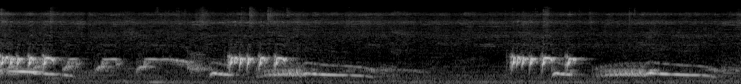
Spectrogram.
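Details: Zebra dove of the local type, a loud singer used to coax other doves into singing; staccato clipped bursts each followed by purring coos that slide downward, the phrase repeated twice.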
